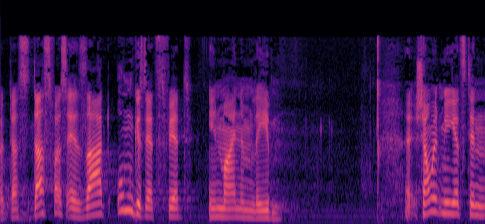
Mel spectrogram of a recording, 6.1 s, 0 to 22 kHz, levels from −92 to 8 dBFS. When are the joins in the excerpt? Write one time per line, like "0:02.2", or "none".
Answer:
0:02.5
